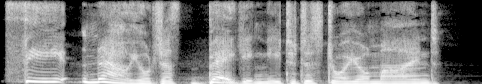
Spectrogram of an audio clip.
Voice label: Female Undead Intro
